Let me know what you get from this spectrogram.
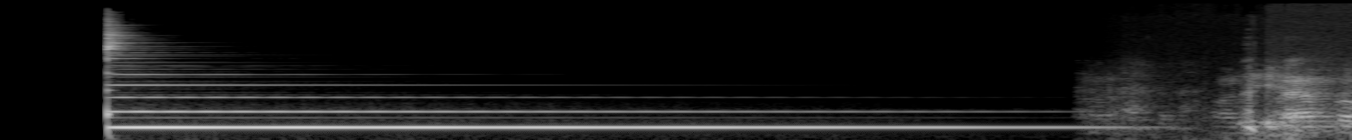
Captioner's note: bell dings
